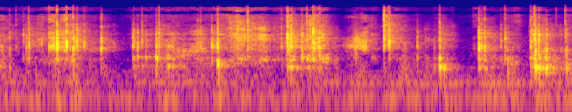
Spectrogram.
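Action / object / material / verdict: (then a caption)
tap / plastic cream jar with lid / plastic / none. A hollow, medium white plastic cosmetic cream jar with a lid is tapped on its base, lid and sides with nails, fingertips and rings. Quick, dry, bright clicks and crinkly rattling taps come in uneven bursts with very short decay and brief silent gaps between them.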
